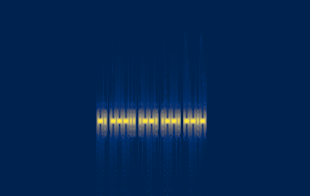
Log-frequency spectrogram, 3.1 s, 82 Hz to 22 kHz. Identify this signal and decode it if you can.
Morse code, heard as a keyed tone, about 69 wpm, 700 Hz. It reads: N8PPQ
